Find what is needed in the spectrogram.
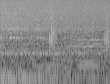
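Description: Transition sound effect: a hiss with faint held tones, slowly dying away, with a light hit about a second in.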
